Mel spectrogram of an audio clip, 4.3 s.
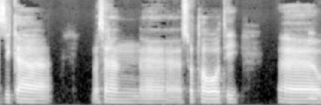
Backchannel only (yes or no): yes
